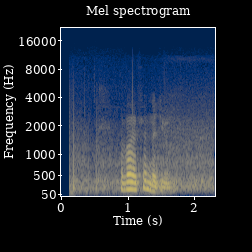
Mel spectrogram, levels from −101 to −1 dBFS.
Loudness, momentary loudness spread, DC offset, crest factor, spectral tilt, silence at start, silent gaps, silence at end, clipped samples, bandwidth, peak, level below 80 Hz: -28 LUFS; 19 LU; under 0.1%; 20 dB; -10 dB/octave; 0.1 s; none; 0 s; under 0.1%; 6.8 kHz; -10 dBFS; -70 dBFS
